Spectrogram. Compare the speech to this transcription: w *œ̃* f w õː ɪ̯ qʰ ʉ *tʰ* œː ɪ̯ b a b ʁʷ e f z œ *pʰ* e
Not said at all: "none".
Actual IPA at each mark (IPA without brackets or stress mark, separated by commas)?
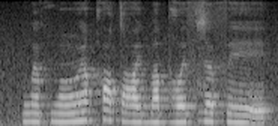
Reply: œ̃, tˤ, f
